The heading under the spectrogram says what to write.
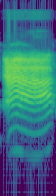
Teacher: ah is a front vowel because the resonance and the vibration you can see ah is happening on my tongue at the front of the mouth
